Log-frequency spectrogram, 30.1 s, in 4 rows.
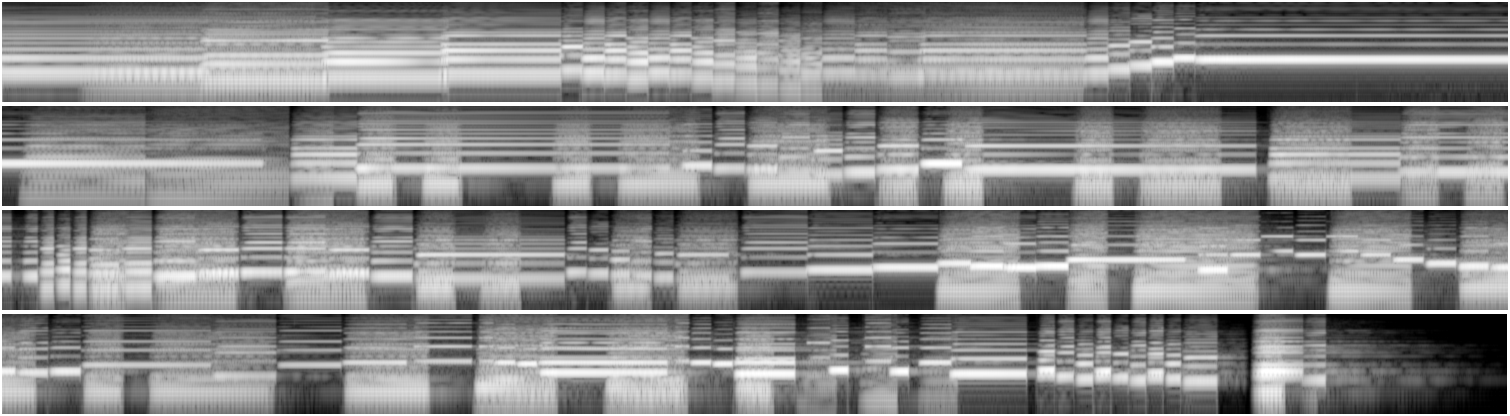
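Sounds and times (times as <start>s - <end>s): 
accordion playing with bassoon flute register: 0.0s - 29.7s.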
